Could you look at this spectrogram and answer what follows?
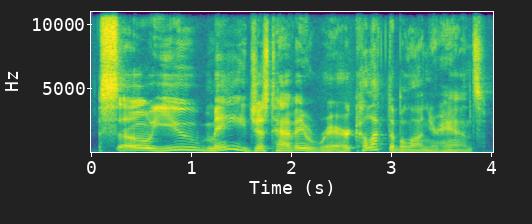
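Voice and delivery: ordinary talk, nothing marked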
